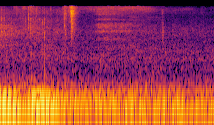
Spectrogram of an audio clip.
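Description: Low hum of a motor vehicle's engine, fading away within the first second and leaving faint background noise with a couple of light clicks.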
